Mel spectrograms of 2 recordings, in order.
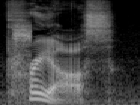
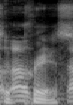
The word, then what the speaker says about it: Prius: Just kind of Prius. – Well, no, it's Prius.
